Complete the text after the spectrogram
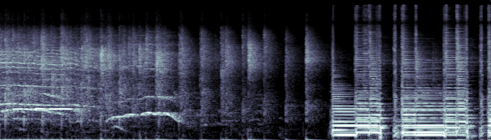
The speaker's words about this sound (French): Bon, on les applaudit bien fort pour les encourager.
